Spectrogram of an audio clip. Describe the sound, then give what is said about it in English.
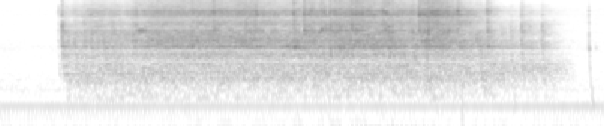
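A half-open metal garage bay door is pulled shut, a sustained rattling, clattering roll lasting about four seconds with no one speaking, ending in a softer settle. “As the troopers are further up the street, you decide the garage is safer and duck under the half open bay door and close it behind you.”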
